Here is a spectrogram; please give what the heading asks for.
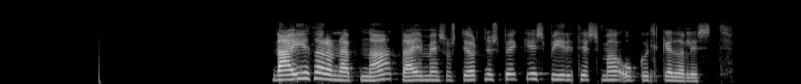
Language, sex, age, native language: Icelandic, female, 40-49, Icelandic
